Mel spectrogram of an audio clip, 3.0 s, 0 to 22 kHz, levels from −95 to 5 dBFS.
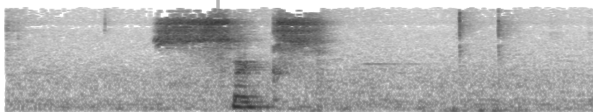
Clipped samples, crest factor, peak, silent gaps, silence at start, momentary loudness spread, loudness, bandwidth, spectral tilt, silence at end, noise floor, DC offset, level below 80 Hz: under 0.1%; 18 dB; 0 dBFS; none; 0.05 s; 23 LU; -11 LUFS; 17 kHz; -0.5 dB/octave; 0.45 s; -43 dBFS; under 0.1%; -52 dBFS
